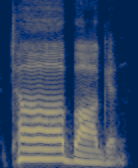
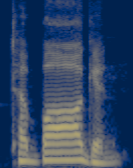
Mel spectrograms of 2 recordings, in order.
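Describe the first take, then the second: First: The first vowel is held longer than the others. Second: The second vowel is held longer than the others. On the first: The speaker calls it wrong. "What if we made the first vowel sound longer?" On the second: The speaker calls it right. "that second vowel sound sounds longer"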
